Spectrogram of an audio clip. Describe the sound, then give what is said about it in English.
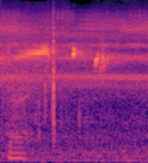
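Wallum sedge frogs (Litoria fallax) calling in short, high, chirping notes, a few scattered bursts over a steady hiss of insects and night ambience, soft, with no talking. “Yeah, I think probably some of those Wallam sedge frogs out there, Litoria fallax at the moment.”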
